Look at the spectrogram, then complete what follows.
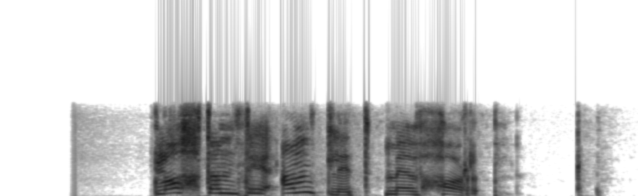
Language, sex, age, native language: Icelandic, female, 20-29, Icelandic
